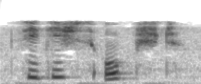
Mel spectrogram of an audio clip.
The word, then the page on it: zittig's Obscht: Bas Rhin; Herrlisheim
